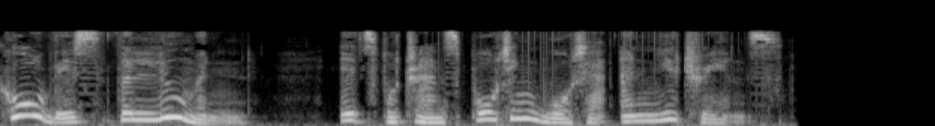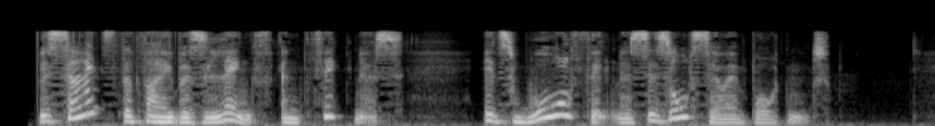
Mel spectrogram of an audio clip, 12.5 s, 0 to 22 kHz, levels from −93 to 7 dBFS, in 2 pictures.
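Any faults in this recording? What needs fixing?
Resampler restarted on every block, 2.84 to 7.44 s: each 40 ms block was converted in isolation, so the filter had no real neighbouring samples at block edges and left a small error at each. This produces a 25 Hz ticking buzz riding on the signal, consistent with a 44.1 kHz to 16 kHz conversion. To prevent it, carry the resampler's filter state continuously across blocks rather than resetting it each time.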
